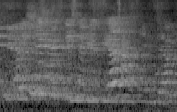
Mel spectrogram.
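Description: Children's voices talking and calling out, indistinct, with no clear words.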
